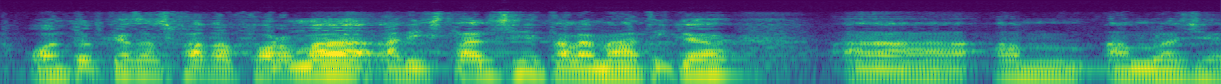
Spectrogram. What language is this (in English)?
Catalan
